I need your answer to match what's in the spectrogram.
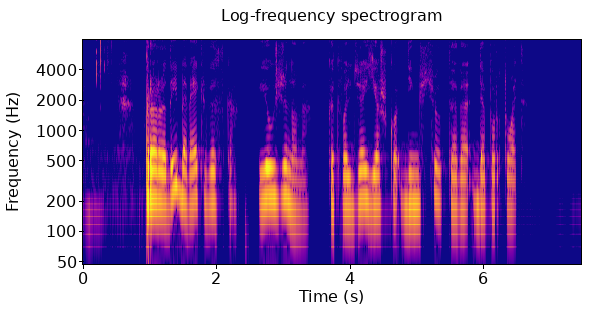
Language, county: Lithuanian, Vilnius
